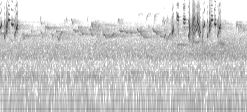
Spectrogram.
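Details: European goldfinch song: bursts of bright, high twittering and tinkling notes at the start and again toward the end, with thinner drawn-out whistles between, over a faint low background hiss.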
